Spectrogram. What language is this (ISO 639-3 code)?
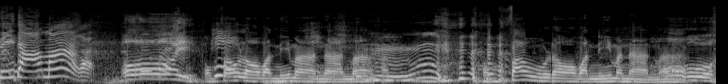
tha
